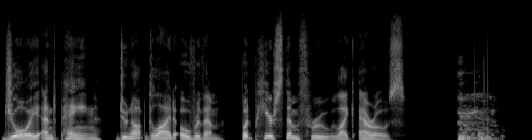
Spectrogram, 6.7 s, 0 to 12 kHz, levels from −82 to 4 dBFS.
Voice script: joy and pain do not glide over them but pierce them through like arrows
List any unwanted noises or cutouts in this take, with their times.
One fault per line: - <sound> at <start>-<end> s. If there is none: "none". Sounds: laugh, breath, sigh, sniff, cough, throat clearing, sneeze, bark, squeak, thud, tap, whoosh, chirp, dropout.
- sigh at 5.7-6.3 s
